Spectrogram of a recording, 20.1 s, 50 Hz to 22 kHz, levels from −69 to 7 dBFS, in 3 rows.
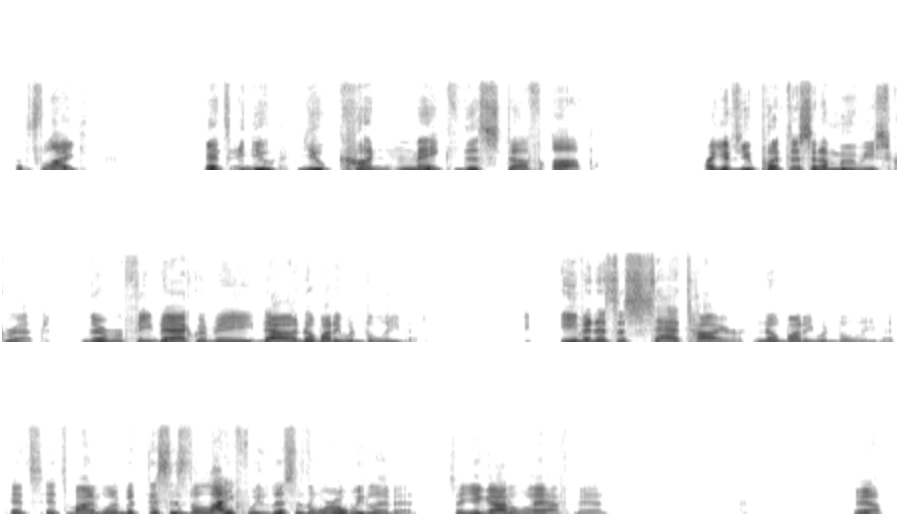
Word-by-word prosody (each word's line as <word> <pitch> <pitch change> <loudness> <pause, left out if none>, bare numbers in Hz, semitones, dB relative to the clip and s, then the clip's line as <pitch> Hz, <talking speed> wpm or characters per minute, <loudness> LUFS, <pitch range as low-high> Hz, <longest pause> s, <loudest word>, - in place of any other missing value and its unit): It's, 415 -3 -12
like, 285 -6 0 0.9
it's 445 0 +6
you 310 +8 +4 0.2
you 275 - +3
couldn't 250 -6 -1
make 205 +1 +2
this 185 -2 0
stuff 160 -2 -3
up. - - +1 0.8
Like, 170 +1 +2
if 180 - +4
you 235 - +3
put 255 +3 +3
this 230 -4 0
in 215 - +4
a - - +5
movie 165 -3 -2
script, 115 -4 -8 0.2
the 145 0 0
feedback 160 -5 +4
would 145 - -5
be, 135 -3 -2
no, 125 -7 +5
nobody 135 -1 +1
would 105 -4 -8
believe 85 -6 -11
it. - - -26 1.1
E 190 - +2
even 245 +4 +3
as 190 - 0
a - - -2
satire, 175 0 -1
nobody 110 -5 -4
would 85 -3 -13
believe 75 -2 -16
it. - - -24
It's 150 -2 -7
it's 140 - -8
mind-blowing, 160 -9 -2
but, 130 -1 -4
this - - -3
is 315 -10 -2
the 140 - -2
life 390 - +5
we - - -5
li 155 - -15
this 205 - 0
is 335 - -7
the - - -6
world 475 -2 0
we - - -2
live - - -7
in, - - -17 0.3
so - - -10
you 130 -1 0
gotta 135 +3 +3
laugh, - - -4
man. 65 -2 -17 1.9
Yeah. - - 0
165 Hz, 180 wpm, -24 LUFS, -, 1.9 s, it's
